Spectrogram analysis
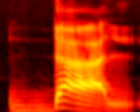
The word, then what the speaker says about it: dal: is D Dal Dal this is pretty much easy to pronounce because no we have the equivalent of that D sound as we have in English we have it also in major African languages so probably we'll be able to pronounce it correctly we have Dal Dal Dal d d d just the D sound d d d the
